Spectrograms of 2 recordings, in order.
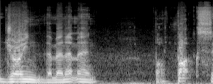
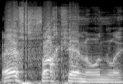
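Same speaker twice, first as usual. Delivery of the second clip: ordinary talk, nothing marked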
